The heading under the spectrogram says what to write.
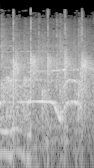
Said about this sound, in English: Please, let's give her a warm round of applause.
